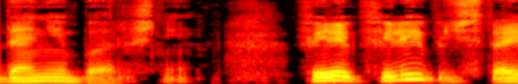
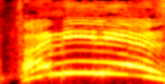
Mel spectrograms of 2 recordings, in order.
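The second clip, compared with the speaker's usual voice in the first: much higher, loud roar of the word Фамилия; 13 dB louder, slower than usual. Acted. Bormenthal roaring at Sharikov, terrifying fury. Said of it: "заревел он вдруг".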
